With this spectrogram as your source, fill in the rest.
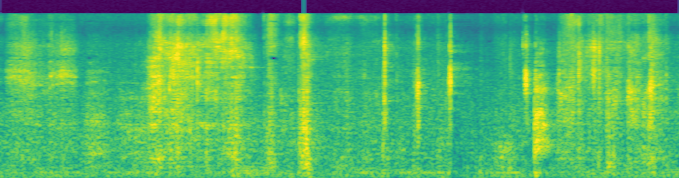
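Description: A young man slurps and chews food noisily, close up.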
